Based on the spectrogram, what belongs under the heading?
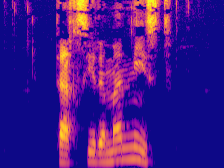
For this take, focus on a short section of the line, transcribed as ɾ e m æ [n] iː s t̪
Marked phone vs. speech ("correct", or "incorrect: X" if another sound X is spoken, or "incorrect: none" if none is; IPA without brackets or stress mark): incorrect: nː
